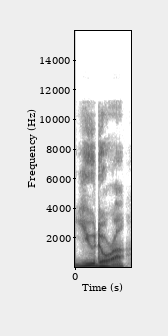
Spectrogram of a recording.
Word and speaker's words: Udora: the way he said her name, Udora, with a slight emphasis on the first syllable, as though the name itself pleased him.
